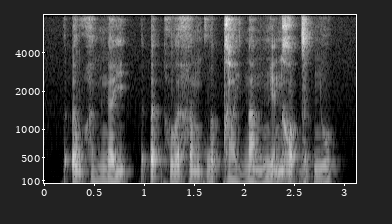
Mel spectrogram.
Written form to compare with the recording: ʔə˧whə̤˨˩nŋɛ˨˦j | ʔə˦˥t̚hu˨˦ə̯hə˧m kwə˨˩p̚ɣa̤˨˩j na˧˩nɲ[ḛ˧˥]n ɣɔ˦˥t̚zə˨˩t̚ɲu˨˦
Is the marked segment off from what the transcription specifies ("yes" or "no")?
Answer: no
